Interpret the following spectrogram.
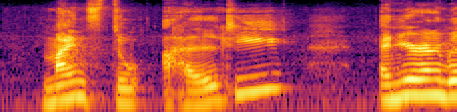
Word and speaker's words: Aldi: like no all d's well aldi's doesn't exist it's aldi so german pronunciation al di english aldi literally one word one of the few words that you in english that you pronounce all the darn letters aldi see you said it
